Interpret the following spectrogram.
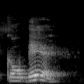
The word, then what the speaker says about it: Gobert: Pronounce Gobert, but whatever. That's it. That's what I'm saying. It's Gobert.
